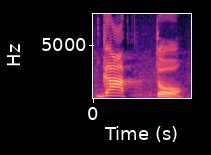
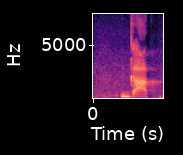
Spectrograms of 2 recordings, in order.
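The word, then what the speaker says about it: gatto: জেলাত জেলাত মানে আইসক্রিম কখনো গ এর মত যেমন গাত্ত গাত্ত মানে বিড়াল আক্কা আক্কার উচ্চারণ সাধারণত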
